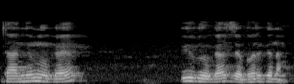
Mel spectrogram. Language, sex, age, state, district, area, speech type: Bodo, male, 18-30, Assam, Chirang, rural, spontaneous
